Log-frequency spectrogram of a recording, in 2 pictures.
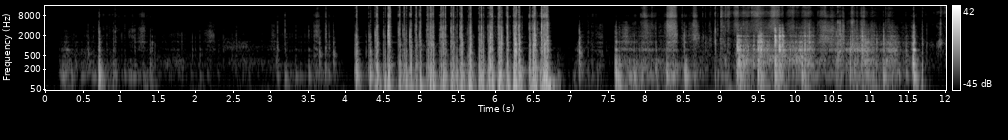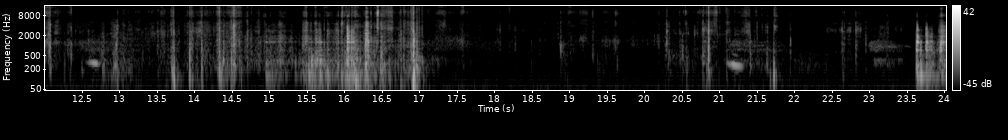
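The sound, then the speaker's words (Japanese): Playing cards being riffle shuffled: a dense, loud burst of rapid fluttering clicks, then longer stretches of crisp crackling and patter that thin out toward the end, with no talking. “最後はド派手なシャッフル。両耳でカードがしっかりと混ざるリフルシャッフルだよ。”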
